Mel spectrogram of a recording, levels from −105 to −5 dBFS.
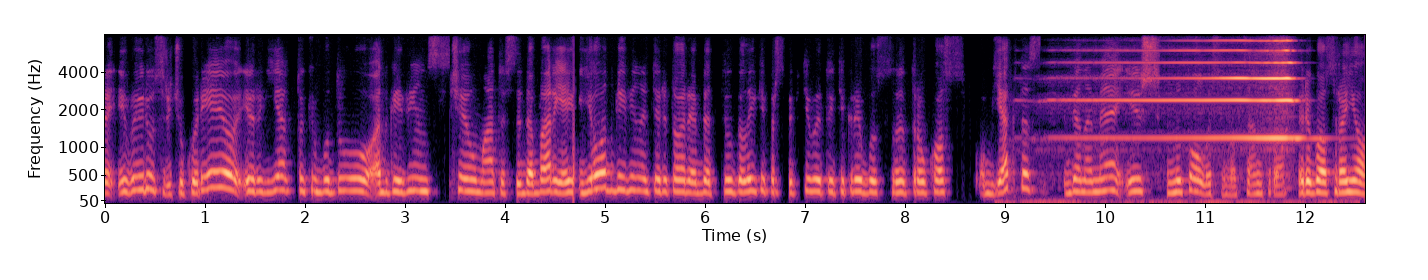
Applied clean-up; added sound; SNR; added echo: none; Bowed string instrument; -3 dB; none.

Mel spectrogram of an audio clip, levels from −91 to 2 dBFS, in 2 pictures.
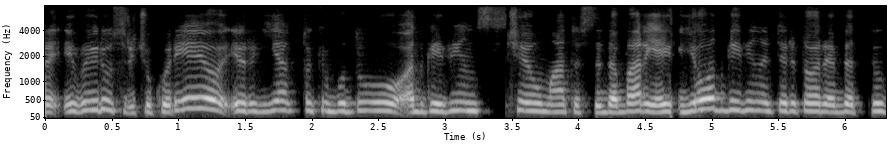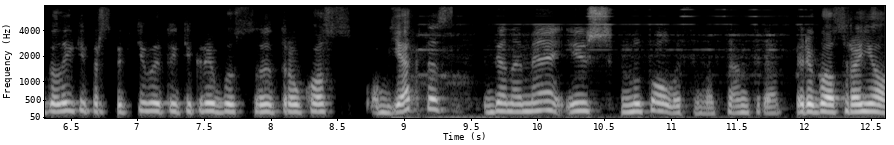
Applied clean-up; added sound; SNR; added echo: neural mask model DeepFilterNet 3.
